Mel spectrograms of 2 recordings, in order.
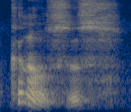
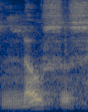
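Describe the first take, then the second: First: The word begins with a K sound. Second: The word begins with an N sound. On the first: This is how it is said in the UK. "It's pronounced Kenosis in uh, like in the U K" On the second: This is how it is said in the United States. "it's pronounced Gnosis here in the United States"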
